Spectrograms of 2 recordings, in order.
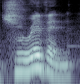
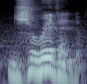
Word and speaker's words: driven: If you hear the pronunciation of driven, that DR, we kind of pronounce it like JR. Driven. We don't really say driven.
